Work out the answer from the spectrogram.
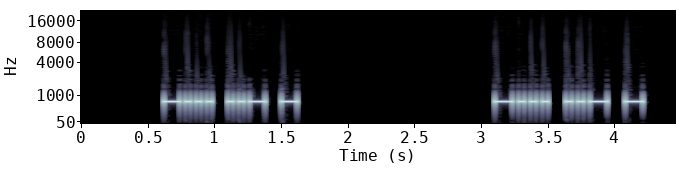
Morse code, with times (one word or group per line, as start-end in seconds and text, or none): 0.6-1.6 BUT
3.1-4.2 BUT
